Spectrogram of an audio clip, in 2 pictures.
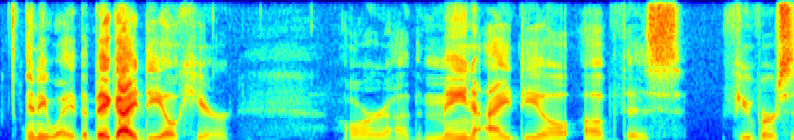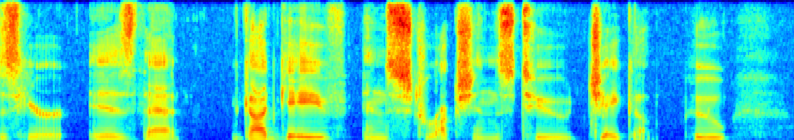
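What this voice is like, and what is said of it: Scratchy, croaky throat. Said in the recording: “my scratchy throat ... like I have a frog in my throat”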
